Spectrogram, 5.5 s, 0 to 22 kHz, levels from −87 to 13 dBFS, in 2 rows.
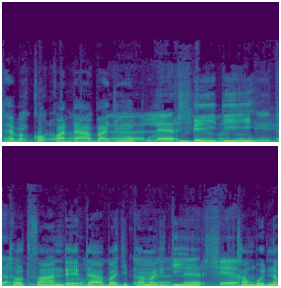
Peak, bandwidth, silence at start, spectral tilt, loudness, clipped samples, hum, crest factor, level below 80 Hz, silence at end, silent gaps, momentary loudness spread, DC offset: -2 dBFS; 12 kHz; 0 s; -7 dB/octave; -14 LUFS; under 0.1%; none; 12 dB; -42 dBFS; 0 s; none; 4 LU; under 0.1%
